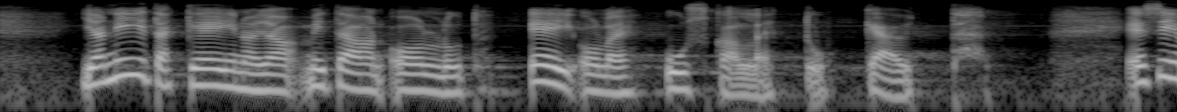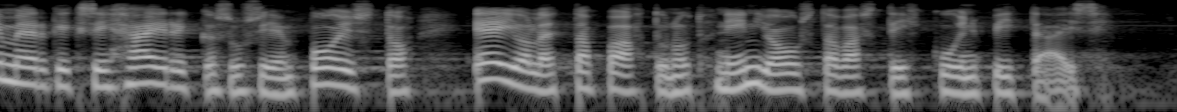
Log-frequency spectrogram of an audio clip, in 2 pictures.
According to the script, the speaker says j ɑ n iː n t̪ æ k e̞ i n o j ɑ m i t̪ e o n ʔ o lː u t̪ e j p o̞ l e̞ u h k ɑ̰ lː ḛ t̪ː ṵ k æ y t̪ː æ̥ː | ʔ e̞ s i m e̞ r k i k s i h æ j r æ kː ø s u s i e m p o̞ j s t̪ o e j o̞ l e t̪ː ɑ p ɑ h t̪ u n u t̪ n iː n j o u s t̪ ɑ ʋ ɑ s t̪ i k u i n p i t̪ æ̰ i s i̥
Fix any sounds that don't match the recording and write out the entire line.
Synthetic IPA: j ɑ n iː t̪ æ k e̞ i n o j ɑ m i t̪ æ o n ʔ o lː u t̪ e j ʔ o̞ l e̞ u s k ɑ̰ lː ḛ t̪ː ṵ k æ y t̪ː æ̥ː | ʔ e̞ s i m e̞ r k i k s i h æ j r i kː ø s u s i e m p o̞ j s t̪ o e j o̞ l e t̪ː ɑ p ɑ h t̪ u n u t̪ n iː n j o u s t̪ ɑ ʋ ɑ s t̪ i k u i n p i t̪ æ̰ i s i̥

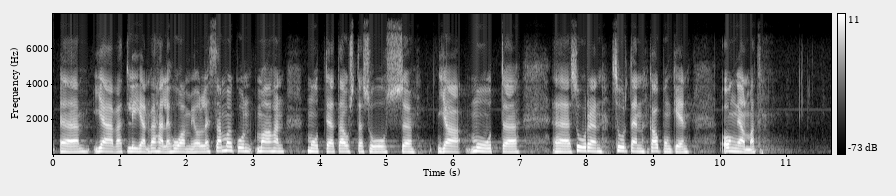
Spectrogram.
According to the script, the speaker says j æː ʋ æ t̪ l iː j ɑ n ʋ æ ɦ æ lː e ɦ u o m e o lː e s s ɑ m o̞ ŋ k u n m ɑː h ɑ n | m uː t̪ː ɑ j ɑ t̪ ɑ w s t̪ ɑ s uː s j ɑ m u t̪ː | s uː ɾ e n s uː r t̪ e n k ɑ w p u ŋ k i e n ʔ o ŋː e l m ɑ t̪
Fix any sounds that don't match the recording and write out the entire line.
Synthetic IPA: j æː ʋ æ t̪ l iː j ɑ n ʋ æ ɦ æ lː e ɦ u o m i o lː e s s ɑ m o̞ ŋ k u n m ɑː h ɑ n | m uː t̪ː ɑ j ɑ t̪ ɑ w s t̪ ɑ s uː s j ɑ m uː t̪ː | s uː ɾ e n s uː r t̪ e n k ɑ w p u ŋ k i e n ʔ o ŋː e l m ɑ t̪

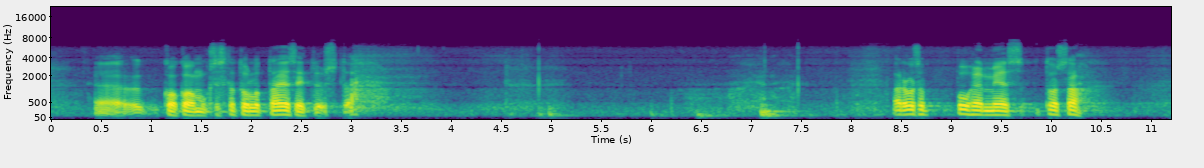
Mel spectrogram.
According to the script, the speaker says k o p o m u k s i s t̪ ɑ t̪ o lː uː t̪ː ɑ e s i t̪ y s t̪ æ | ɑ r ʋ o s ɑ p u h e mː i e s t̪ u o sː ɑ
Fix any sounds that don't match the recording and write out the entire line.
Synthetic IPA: k o k o m u k s e s t̪ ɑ t̪ u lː u t̪ː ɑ e s i t̪ y s t̪ æ | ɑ r ʋ o s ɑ p u h e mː i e s t̪ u o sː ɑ

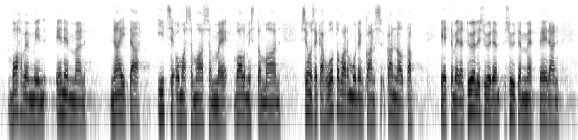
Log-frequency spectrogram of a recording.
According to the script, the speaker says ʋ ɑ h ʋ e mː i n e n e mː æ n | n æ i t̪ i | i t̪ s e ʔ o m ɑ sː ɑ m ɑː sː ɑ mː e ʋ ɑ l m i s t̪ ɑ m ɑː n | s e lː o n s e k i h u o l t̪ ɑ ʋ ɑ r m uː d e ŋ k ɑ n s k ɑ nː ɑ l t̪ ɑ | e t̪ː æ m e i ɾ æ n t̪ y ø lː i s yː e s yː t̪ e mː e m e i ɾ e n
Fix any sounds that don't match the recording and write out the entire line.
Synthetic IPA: ʋ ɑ h ʋ e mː i n e n e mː æ n | n æ i t̪ æ | i t̪ s e ʔ o m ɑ sː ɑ m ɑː sː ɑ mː e ʋ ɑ l m i s t̪ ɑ m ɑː n | s e o n s e k æ h u o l t̪ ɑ ʋ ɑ r m uː d e ŋ k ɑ n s k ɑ nː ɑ l t̪ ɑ | e t̪ː æ m e i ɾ æ n t̪ y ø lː i s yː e s yː t̪ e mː e m e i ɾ æ n

